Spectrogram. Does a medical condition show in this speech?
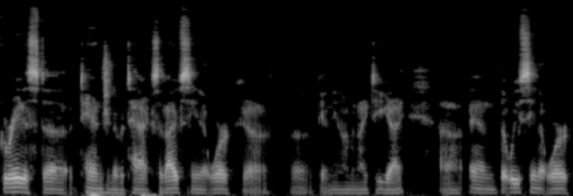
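No.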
